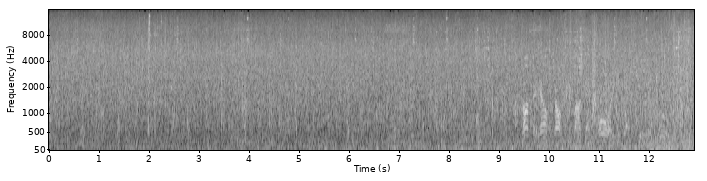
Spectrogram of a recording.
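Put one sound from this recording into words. A horse's hooves clop slowly on soft wet ground.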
